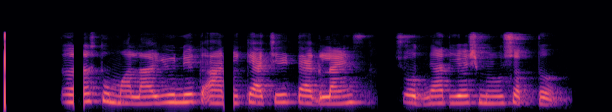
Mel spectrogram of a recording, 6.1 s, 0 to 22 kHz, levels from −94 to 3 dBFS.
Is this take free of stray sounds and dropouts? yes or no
no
